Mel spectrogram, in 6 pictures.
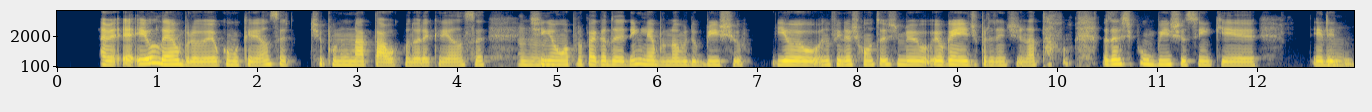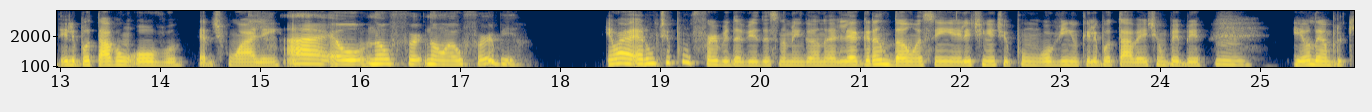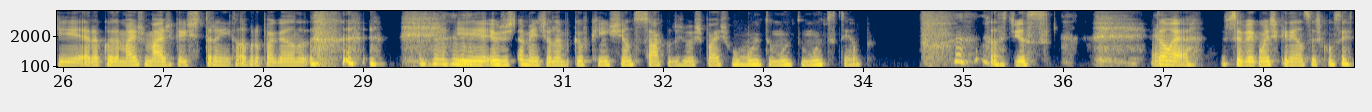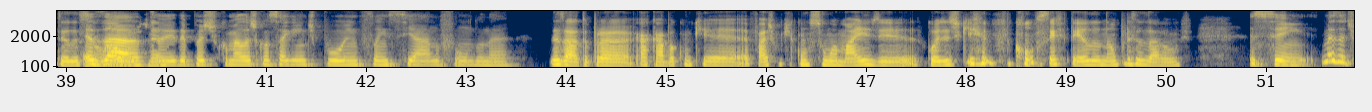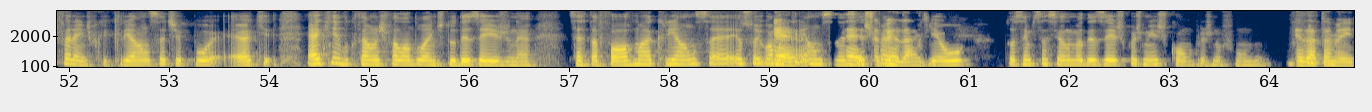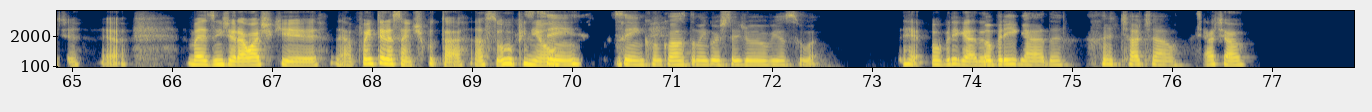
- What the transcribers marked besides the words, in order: chuckle; laugh; laugh; chuckle; other noise; laugh; chuckle; chuckle
- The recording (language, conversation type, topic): Portuguese, unstructured, Como você se sente quando alguém tenta te convencer a gastar mais?
- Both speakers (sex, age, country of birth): female, 25-29, Brazil; female, 30-34, Brazil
